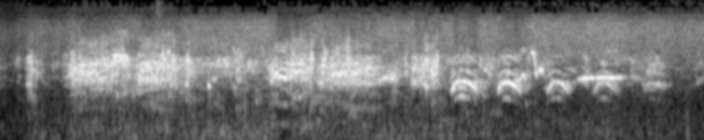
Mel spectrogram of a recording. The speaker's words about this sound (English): They're putting the finishing touches on the trap when they notice that something has spooked the birds in the jungle nearby.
